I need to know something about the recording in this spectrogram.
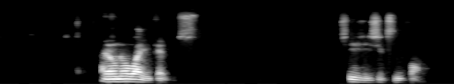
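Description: A man speaks calmly through a microphone, in short phrases.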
